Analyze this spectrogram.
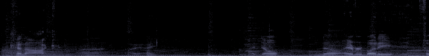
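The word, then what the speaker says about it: CNOC: bag here it's a Kanak and it is pronounced Kanak I don't know everybody for the longest time I thought it was C knock I just like everybody else does but it's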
